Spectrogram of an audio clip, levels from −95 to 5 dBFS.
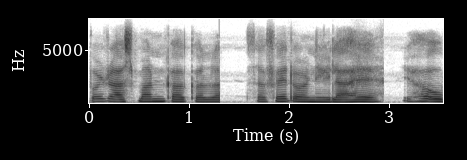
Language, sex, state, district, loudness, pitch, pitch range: Hindi, female, Arunachal Pradesh, Papum Pare, -15 LUFS, 205 Hz, 195-215 Hz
